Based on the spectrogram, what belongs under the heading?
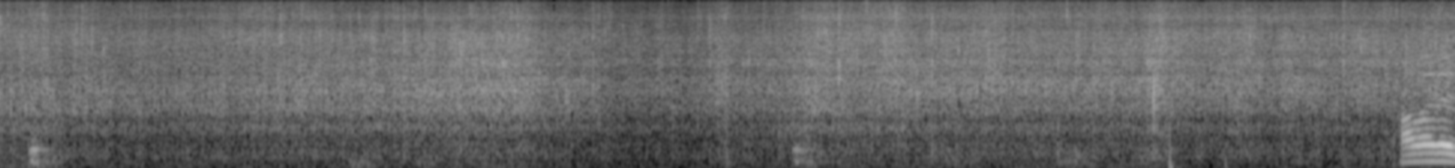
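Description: Beef, tofu and onion sizzling in a frying pan while being turned with tongs: a steady frying hiss with faint ticks from the stirring, and one sharp click just before the end.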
